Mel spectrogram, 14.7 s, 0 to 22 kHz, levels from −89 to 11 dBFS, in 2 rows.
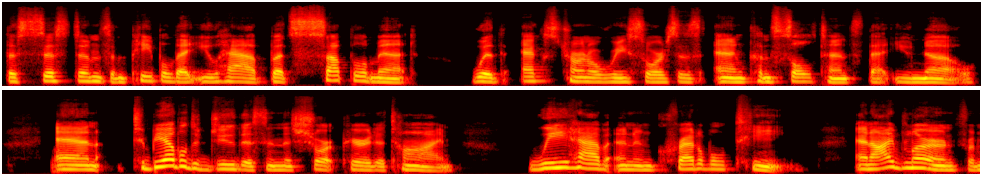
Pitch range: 145-190 Hz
